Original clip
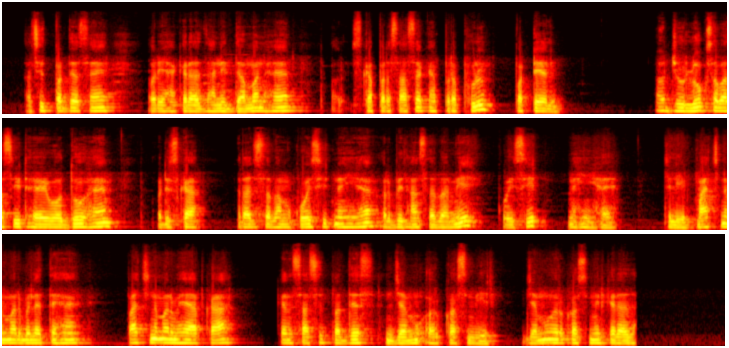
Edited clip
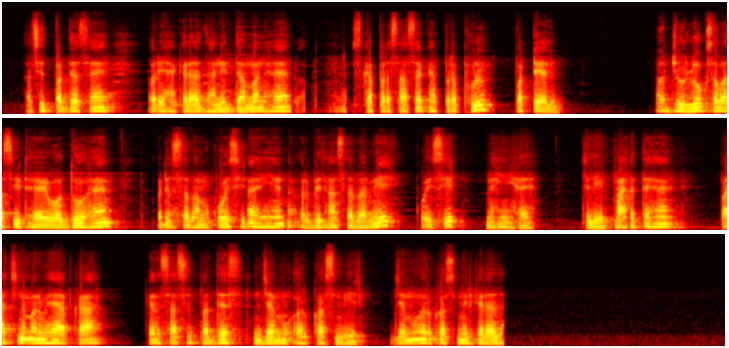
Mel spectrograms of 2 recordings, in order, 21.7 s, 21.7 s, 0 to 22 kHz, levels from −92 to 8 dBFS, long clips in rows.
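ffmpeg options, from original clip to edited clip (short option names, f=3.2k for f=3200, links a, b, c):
-filter_complex "[0:a]asplit=7[a][b][c][d][e][f][g];[a]atrim=end=2.892[h];[b]atrim=start=2.888:end=3.442,asetpts=PTS-STARTPTS,areverse[i];[c]atrim=start=3.438:end=8.912[j];[d]atrim=start=9.728:end=10.532[k];[e]atrim=start=10.528:end=10.932,asetpts=PTS-STARTPTS,areverse[l];[f]atrim=start=10.928:end=14.362[m];[g]atrim=start=14.858[n];[h][i]acrossfade=d=0.004:c1=hsin:c2=hsin[o];[o][j]acrossfade=d=0.004:c1=hsin:c2=hsin[p];[p][k]acrossfade=d=0.004:c1=hsin:c2=hsin[q];[q][l]acrossfade=d=0.004:c1=hsin:c2=hsin[r];[r][m]acrossfade=d=0.004:c1=hsin:c2=hsin[s];[s][n]acrossfade=d=0.004:c1=hsin:c2=hsin"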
